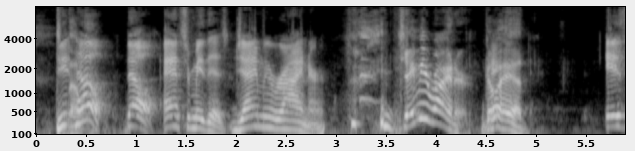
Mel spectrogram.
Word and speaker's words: Renner: How do you say his name? Reiner or Renner. Renner.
